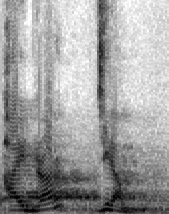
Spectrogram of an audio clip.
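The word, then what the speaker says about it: Hydrargyrum: না কিন্তু আর উচ্চারণটা আমি লিখে দিছি অনেকে উচ্চারণ সমস্যা হবে হাইড্রারজিরাম ওকে এবার চলে আসি নিচে দেখি আমরা এটা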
